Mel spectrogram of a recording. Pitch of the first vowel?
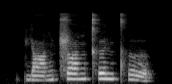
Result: rising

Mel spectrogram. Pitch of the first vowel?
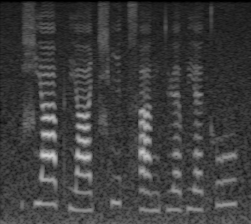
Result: high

